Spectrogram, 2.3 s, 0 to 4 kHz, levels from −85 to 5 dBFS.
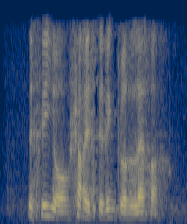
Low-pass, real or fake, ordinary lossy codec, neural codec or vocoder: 3.6 kHz; fake; AAC, 16 kbps; codec, 16 kHz in and 24 kHz out, 1 kbps, XY-Tokenizer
